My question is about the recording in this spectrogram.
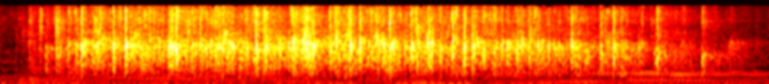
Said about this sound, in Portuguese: Uma salva de palmas para ela.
